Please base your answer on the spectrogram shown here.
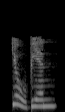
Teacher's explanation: The tones are high falling and high level.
